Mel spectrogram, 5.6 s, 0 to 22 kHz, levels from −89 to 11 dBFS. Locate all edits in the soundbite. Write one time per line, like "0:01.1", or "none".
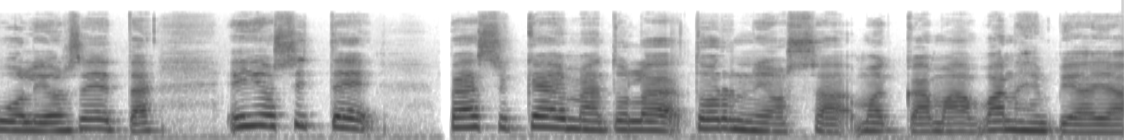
none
